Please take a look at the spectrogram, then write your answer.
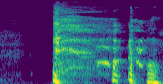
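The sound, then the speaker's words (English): A harsh cough bursts out from a sick person with a tight chest, followed by a quick series of three shorter, rasping coughs, with no talking around them. “I've been coughing a lot more throughout the day.”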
